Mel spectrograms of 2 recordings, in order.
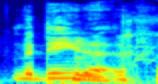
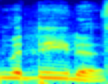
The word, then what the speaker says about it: Medina: I spell it median and it so confused me because like it's not median spirit. – It's Medina.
